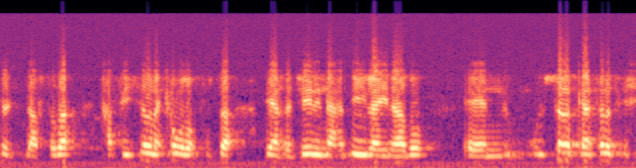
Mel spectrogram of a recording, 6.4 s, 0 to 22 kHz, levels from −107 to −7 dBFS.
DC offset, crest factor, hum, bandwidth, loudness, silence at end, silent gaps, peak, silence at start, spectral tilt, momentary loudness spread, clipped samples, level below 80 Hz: 0.3%; 12 dB; none; 16 kHz; -12 LUFS; 0 s; none; 0 dBFS; 0 s; -3 dB/octave; 14 LU; 0.3%; -52 dBFS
